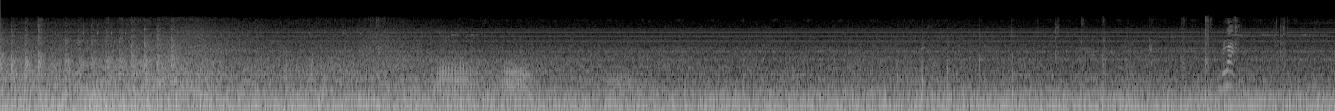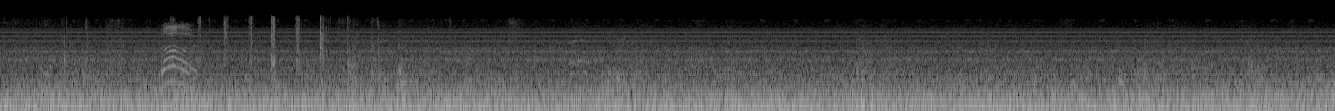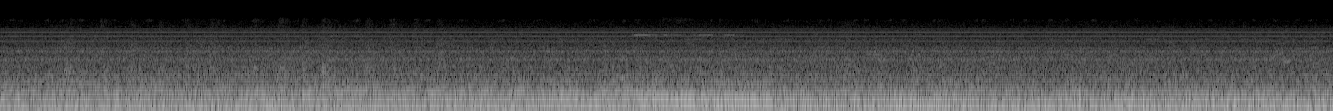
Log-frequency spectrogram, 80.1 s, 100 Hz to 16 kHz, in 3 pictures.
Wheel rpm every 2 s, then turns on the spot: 0, 0, 0, 0, 0, 0, 0, 0, 0, 0, 0, 0, 0, 0, 0, 0, 0, 0, 0, 0, 0, 0, 0, 0, 0, 0, 0, 0, 0, 0, 0, 0, 0, 0, 0, 0, 0, 0, 0, 0.
none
